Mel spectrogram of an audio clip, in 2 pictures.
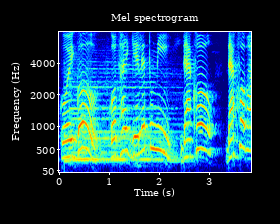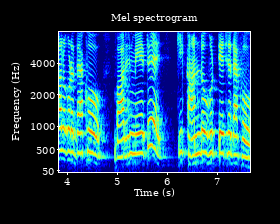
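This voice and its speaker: A woman's voice: extremely high pitch, normal speed. A woman playing an angry, dramatic village mother in a cartoon drama, complaining about her daughter. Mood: angry, scolding. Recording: music behind the voice.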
